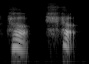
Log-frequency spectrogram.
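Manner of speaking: "हा" breathed from the throat; throat sound demo. Shown as a demonstration. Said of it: "ये गले से पढ़ा जाता है ना".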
